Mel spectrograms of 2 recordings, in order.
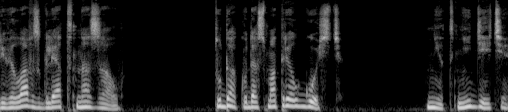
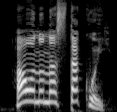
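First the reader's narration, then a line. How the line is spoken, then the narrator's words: Shouted. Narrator (Russian): выкрикнул кто-то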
